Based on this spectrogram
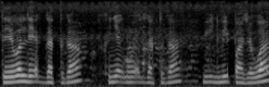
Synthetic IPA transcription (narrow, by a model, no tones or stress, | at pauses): t̪eβalneʔak̚ɡat̪ɡa | kʰəɲak̚nuwek̚ɡat̪ɡa | minumiʔpad͡ʒawa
